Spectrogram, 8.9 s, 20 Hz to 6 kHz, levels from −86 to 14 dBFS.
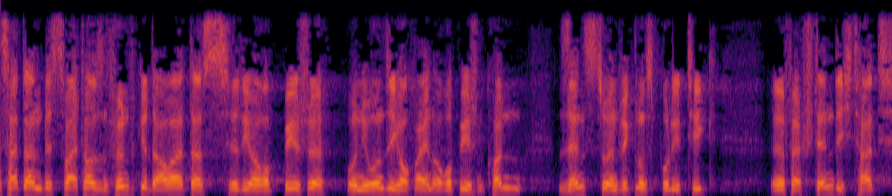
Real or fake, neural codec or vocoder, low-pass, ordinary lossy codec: real; none; 5.4 kHz; none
